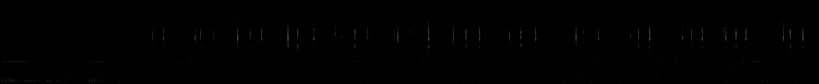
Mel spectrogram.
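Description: Long painted nails tap and scratch on the sides of a small taupe plastic Living Proof styling cream bottle with a white cap, held in the hand, hollow and apparently filled with product. A quiet, rapid series of short, bright clicks and ticks sounds over a faint steady hiss, each click dying away almost instantly.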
